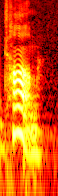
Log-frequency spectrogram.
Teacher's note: One of them is nasal. If you were to crop out the vowel in Tom, you will notice that there is a nasal quality to it. And that's because it's in a particular environment.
